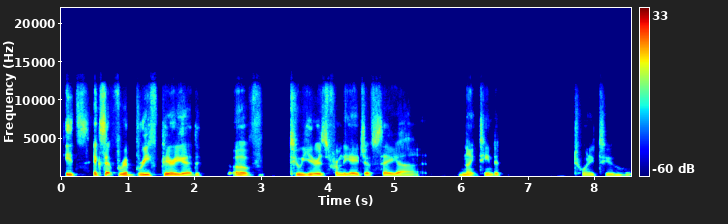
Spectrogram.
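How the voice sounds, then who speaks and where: A man's voice: on the low side, dry recording. A man talking as a podcast guest in casual conversation, intense and enthusiastic, laughing often, over a remote call.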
